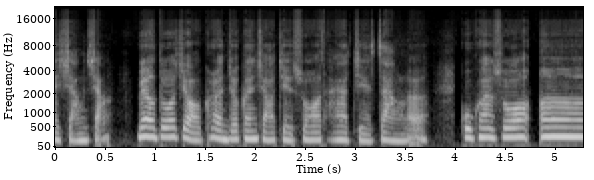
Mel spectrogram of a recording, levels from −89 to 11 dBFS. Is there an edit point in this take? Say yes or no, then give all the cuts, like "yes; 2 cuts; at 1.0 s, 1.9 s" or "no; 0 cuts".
yes; 1 cut; at 4.0 s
